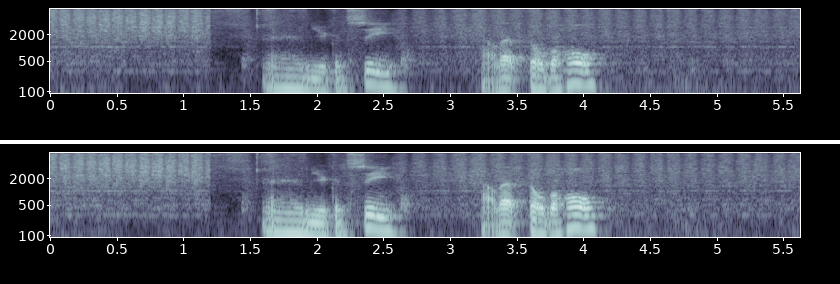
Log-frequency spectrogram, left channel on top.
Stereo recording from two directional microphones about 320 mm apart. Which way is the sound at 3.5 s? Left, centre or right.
Centre.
